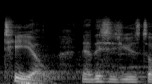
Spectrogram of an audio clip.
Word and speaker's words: TEEL: the structure that you need to remember is t e a l which is commonly pronounced teal now this is used a lot in formal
